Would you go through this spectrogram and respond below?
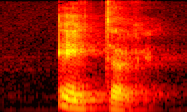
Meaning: eater
- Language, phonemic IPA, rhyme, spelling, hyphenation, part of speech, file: Dutch, /ˈeː.tər/, -eːtər, eter, eter, noun, Nl-eter.ogg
